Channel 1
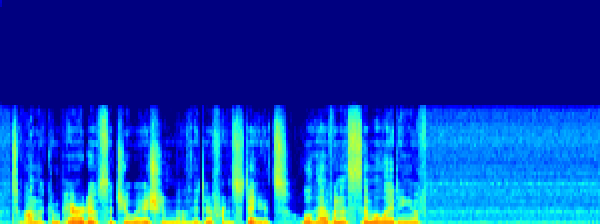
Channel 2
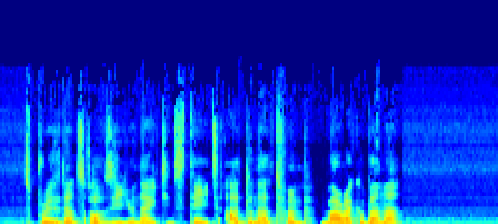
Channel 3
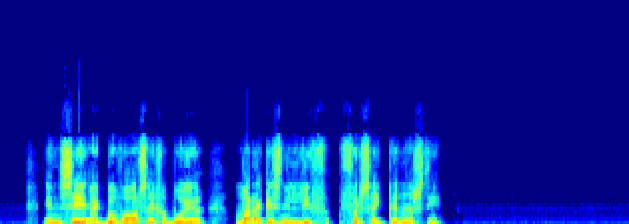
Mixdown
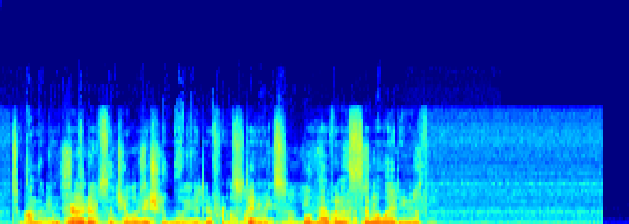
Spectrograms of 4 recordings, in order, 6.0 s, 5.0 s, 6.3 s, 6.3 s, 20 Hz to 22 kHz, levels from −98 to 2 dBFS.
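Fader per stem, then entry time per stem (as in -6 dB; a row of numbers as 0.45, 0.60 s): +1.5, -9.0, -6.5 dB; 0.00, 0.00, 0.00 s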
